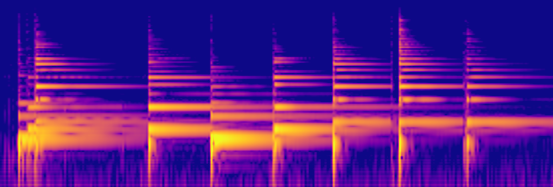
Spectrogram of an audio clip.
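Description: Ukulele strumming measure two of a song, six evenly spaced ringing strums that each decay before the next, played alone and close.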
